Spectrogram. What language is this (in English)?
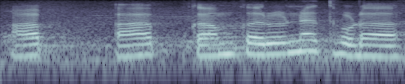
Hindi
